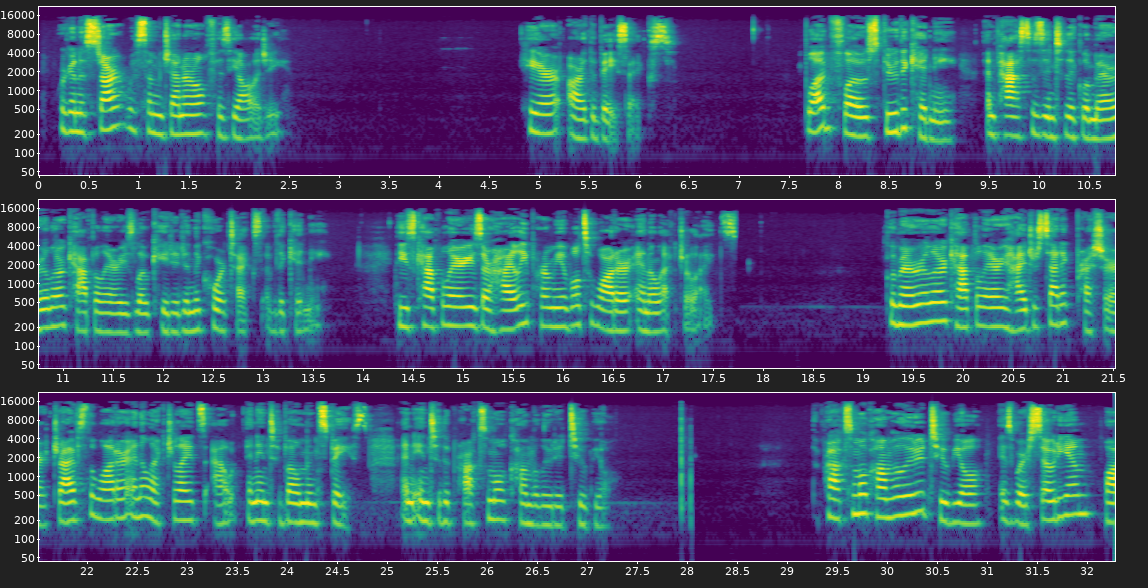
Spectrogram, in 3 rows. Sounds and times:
Speech: 0.2 - 2.5, 4.9 - 6.4, 7.7 - 13.6, 14.4 - 17.8, 19.3 - 27.2, 29.3 - 32.2.

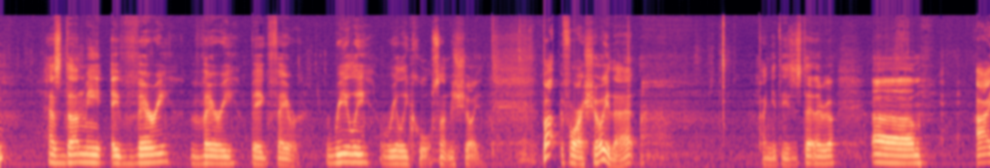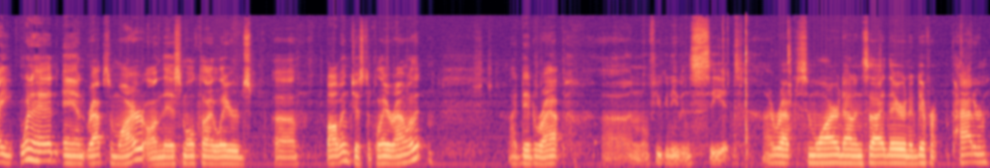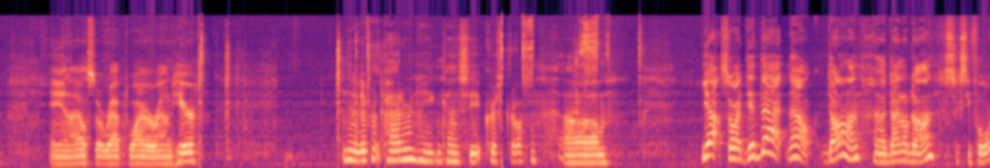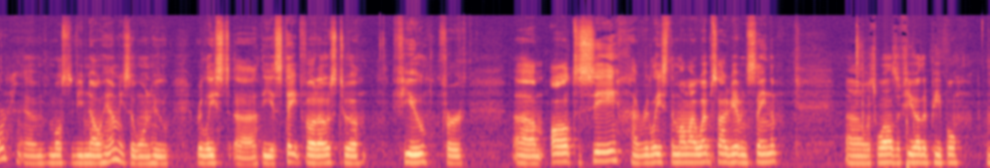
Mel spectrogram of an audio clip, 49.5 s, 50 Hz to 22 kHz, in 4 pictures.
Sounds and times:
Speech: 0.0 - 6.1, 6.8 - 8.0, 9.5 - 11.6, 12.2 - 17.8, 18.7 - 24.8, 25.4 - 27.2, 29.0 - 32.5, 33.5 - 46.9, 47.7 - 49.5.

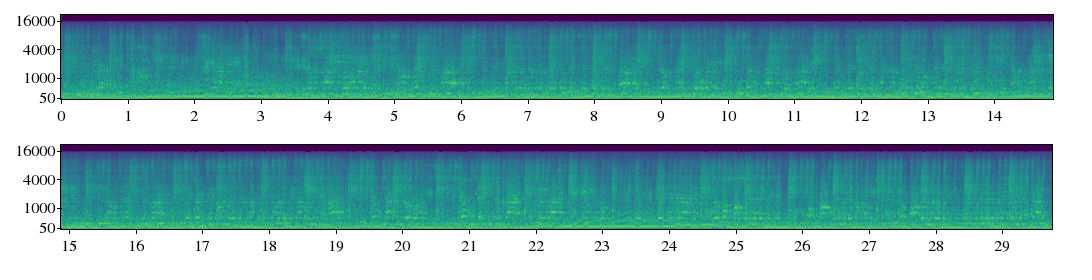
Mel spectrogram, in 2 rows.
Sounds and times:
Drum and bass: 0.0 - 29.7.

